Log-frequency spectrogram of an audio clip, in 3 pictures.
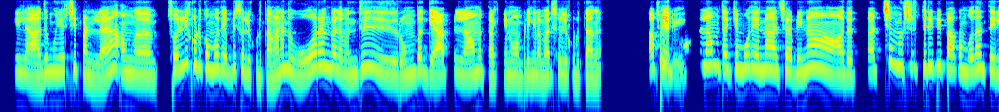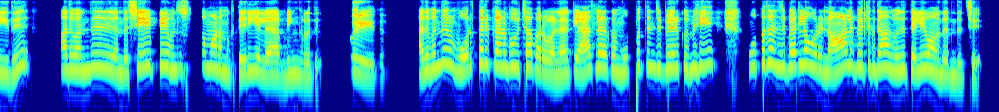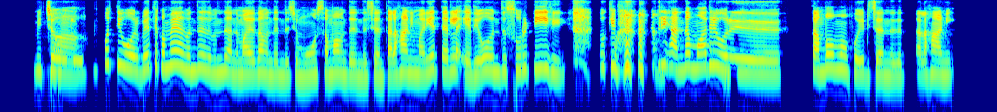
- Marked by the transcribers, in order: in English: "கேப்"; in English: "கேப்"; in English: "ஷேப்பே"; in English: "கிளாஸ்ல"; laughing while speaking: "முப்பத்தஞ்சு பேருக்குமே"; laugh; laughing while speaking: "சுருட்டி தூக்கி அந்த மாதிரி ஒரு சம்பவமா போயிடுச்சு"; unintelligible speech
- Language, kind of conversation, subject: Tamil, podcast, நீ கைவினைப் பொருட்களைச் செய்ய விரும்புவதற்கு உனக்கு என்ன காரணம்?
